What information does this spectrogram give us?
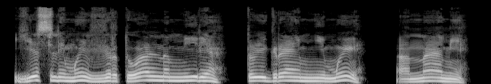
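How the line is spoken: Mock-sad sigh. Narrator (Russian): наигранно огорченно вздохнул Слава Проф

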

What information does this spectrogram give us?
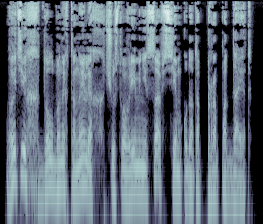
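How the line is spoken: Sighing. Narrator (Russian): вздохнул демон

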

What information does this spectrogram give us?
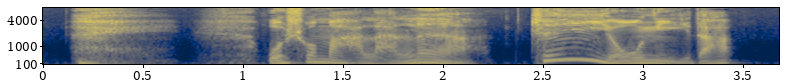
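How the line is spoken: Long sigh. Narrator (Chinese): 领队姑娘一声长叹

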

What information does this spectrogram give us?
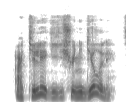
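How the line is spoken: Plain. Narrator (Russian): спросил я

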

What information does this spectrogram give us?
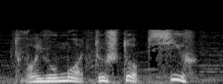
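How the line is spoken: Gruff growl. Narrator (Russian): прорычал бородатый сталкер

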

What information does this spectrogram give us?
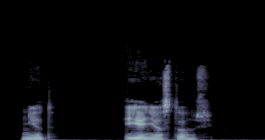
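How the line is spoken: Quiet reply. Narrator (Russian): негромко ответил Луминар

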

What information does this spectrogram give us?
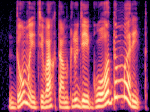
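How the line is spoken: Cheerful patter. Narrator (Russian): весело приговаривал грузин

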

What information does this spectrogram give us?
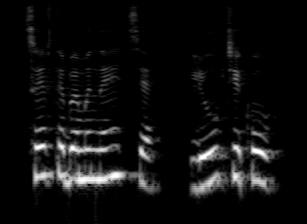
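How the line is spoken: Tender. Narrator (Ukrainian): Ніжно казала йому Фані

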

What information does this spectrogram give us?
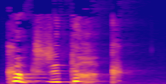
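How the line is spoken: Sobbing. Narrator (Russian): рыдала она

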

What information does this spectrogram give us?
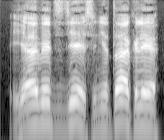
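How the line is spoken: Irritated reply. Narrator (Russian): раздраженно ответил Уортроп

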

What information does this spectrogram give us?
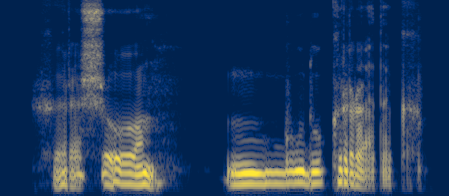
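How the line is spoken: Count's gloomy agreement. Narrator (Russian): мрачно согласился граф

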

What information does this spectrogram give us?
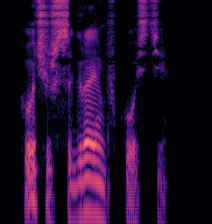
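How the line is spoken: Listless question. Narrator (Russian): Вяло поинтересовалась Лени

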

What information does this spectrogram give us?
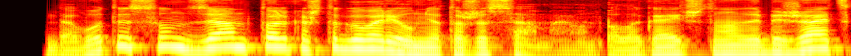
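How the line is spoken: Plain. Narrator (Russian): сказал Чао Гай

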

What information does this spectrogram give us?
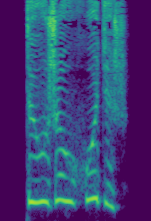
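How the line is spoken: Horrified exclamation. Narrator (Russian): с ужасом воскликнула

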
